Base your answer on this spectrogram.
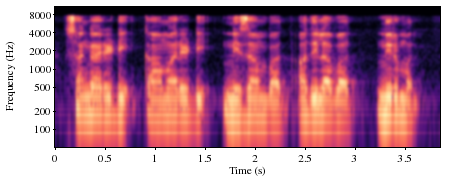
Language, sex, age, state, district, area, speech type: Telugu, male, 18-30, Telangana, Medak, rural, spontaneous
